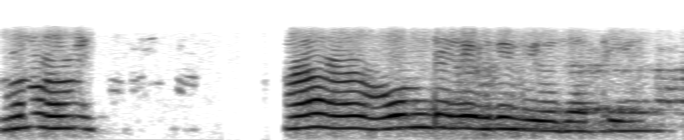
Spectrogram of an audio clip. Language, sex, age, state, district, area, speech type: Hindi, female, 30-45, Uttar Pradesh, Azamgarh, urban, conversation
